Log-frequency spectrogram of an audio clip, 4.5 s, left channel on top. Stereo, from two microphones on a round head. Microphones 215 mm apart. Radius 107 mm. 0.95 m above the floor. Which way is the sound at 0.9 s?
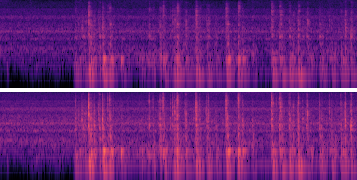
40° right (ahead or behind).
